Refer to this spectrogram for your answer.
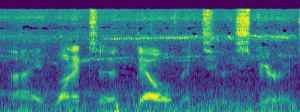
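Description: With loud noise behind him, a man speaks at a fairly slow pace in a dry sound with no echo. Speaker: wellness coach. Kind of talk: channel intro monologue. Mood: calm, earnest. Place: waterside. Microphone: phone near.

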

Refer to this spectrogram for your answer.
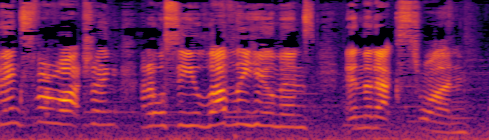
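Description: A raised, projected voice in a Southern California accent, with an upbeat tone, a fairly quick pace and music in the background. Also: woman, dry sound with no echo. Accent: Valley Girl. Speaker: YouTuber, channel host. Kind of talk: casual vlog outro. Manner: upbeat, chatty. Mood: cheerful, affectionate. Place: car. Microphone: phone near.

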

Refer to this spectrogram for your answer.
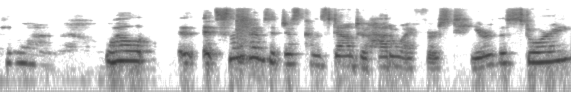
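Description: Over light background noise, a woman with an American accent speaks at a moderate pace in a high voice that swings very widely in pitch. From rural eastern Connecticut. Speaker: author and writing teacher; writing teacher. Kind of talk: interview. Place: home room. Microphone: video call.

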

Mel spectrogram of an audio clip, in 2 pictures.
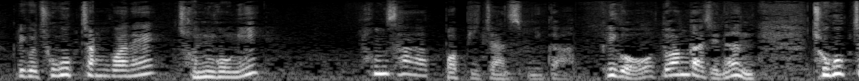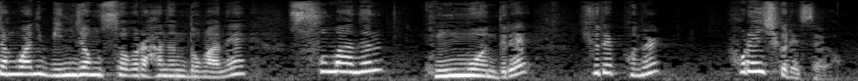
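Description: Delivered at a moderate pace, the speech has very wide pitch swings. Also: woman, fairly high pitch for a woman. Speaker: journalist, news panelist. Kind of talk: TV news panel discussion. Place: studio. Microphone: lapel.

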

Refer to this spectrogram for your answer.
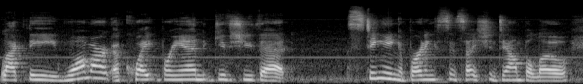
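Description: Light background noise sits behind a woman who speaks at a moderate pace with ordinary pitch variation. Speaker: product reviewer. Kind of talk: casual product review vlog. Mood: candid, humorous. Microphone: phone near.

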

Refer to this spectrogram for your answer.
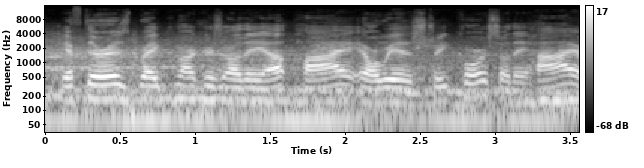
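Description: Loud background noise accompanies a man's voice. The sound itself is dry, with no echo. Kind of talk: interview answer. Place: garage. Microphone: lapel.

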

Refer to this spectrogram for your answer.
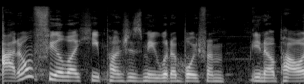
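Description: At a moderate pace, a woman speaks in a dry sound with no echo over light background noise. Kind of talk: interview answer. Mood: relaxed, laughing at times. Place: shop. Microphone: handheld.

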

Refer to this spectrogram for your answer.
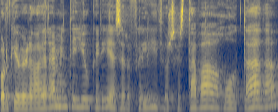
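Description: The voice has a dark, mellow tone over a quiet background. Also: woman. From Madrid, Spain; Spain. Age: 30s. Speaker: pilgrimage organizer; interviewee. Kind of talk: testimony. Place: home room.

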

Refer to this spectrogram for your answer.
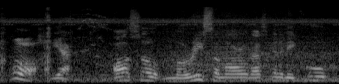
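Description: Noticeable background noise can be heard. Over it, a man talks. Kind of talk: casual list of call-outs. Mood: light, joking. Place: garden. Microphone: camera far.

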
